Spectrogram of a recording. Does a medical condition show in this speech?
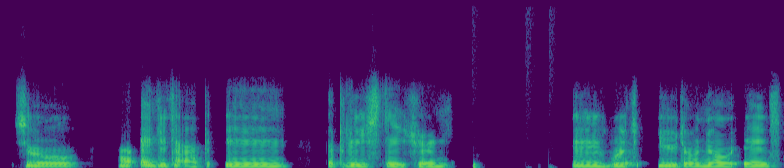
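Yes: cerebral palsy.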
